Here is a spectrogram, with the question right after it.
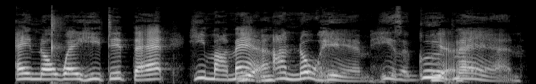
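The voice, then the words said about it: Put-on accent of unclear origin. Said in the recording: “What accent was that? ... It was a great accent ... that nobody will ever be able to tell where it was from.”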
